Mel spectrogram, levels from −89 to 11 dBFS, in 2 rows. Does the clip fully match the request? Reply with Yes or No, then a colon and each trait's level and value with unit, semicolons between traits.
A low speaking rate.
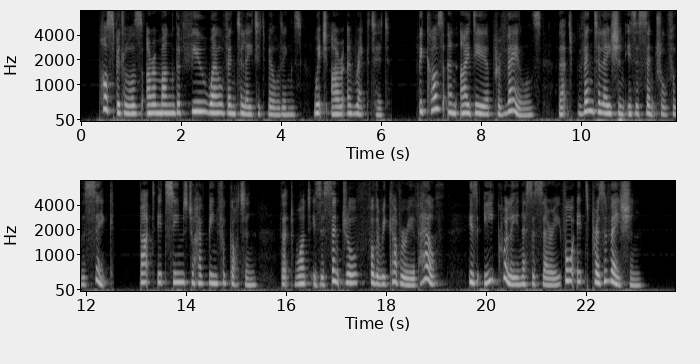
Yes: slow, 110 wpm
